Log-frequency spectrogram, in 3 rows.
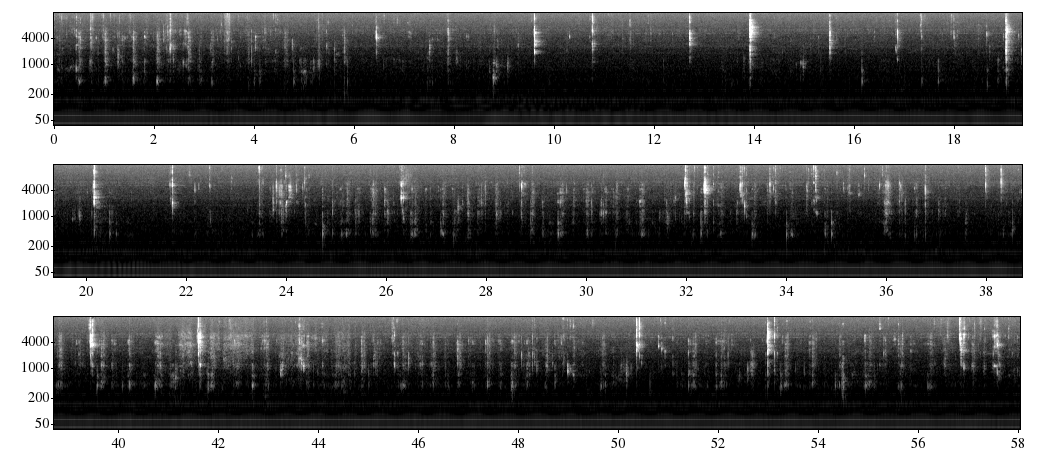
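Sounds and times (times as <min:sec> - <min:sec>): person chewing and biting: 0:00.0 - 0:09.8, 0:23.4 - 0:58.0.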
